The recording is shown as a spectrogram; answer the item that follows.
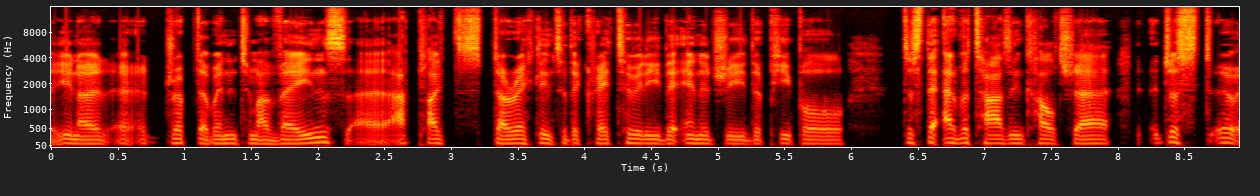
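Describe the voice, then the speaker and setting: An agency founder and CEO, a South African man in his forties, appears as a guest in a casual interview, telling stories quickly and enthusiastically with lots of restarts. His voice is fairly low, captured in a dry, studio-quality recording.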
